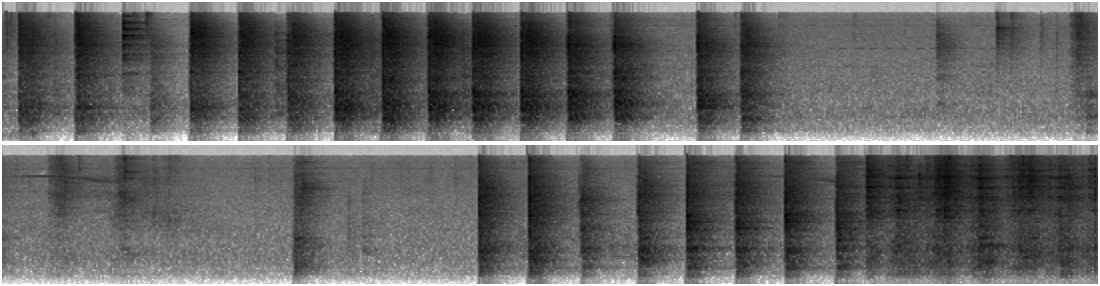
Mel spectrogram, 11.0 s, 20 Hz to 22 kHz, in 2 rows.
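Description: Claw hammer tapping a wood chisel in quick succession, about five sharp blows a second, cleaning out notches in 2x4 lumber. The blows stop for a few seconds, with only a few faint knocks and one sharp one, then the rapid blows start again near the end.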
